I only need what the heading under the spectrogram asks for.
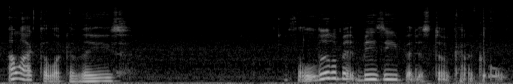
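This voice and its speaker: A middle-aged man hosting a casual, relaxed chat, thinking aloud as he opens packs of cards. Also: high voice, moderate pace, creaky, noisy background. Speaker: card shop host. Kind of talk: casual chat while opening card packs.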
